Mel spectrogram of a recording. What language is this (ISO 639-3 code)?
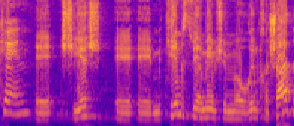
heb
